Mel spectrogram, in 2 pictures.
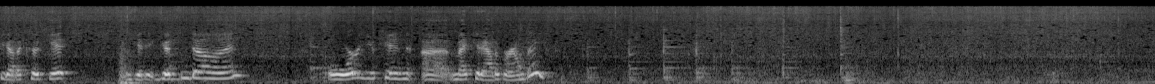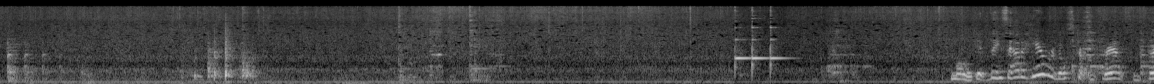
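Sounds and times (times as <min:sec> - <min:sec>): vegetables sizzling in oil: 0:00.0 - 0:23.0
spoon scraping and knocking pan: 0:05.1 - 0:08.8, 0:15.5 - 0:16.7, 0:18.9 - 0:20.3, 0:22.1 - 0:23.0.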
